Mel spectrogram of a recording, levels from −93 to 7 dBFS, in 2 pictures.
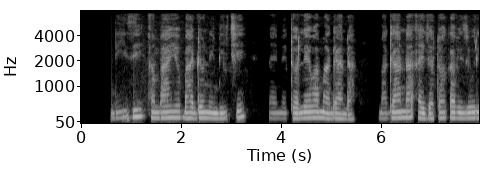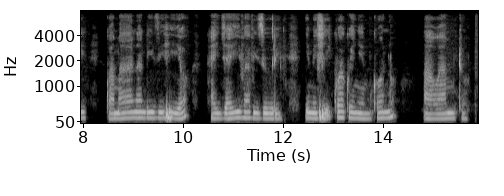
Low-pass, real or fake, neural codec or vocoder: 7.2 kHz; real; none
